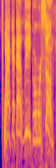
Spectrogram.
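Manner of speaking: high, urgent crew call; panicked battle-stations cry; urgent alarm. Acted. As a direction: call out the emergency, pitched high. Crew shouts damage reports in battle.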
